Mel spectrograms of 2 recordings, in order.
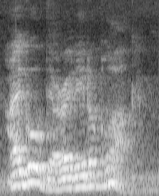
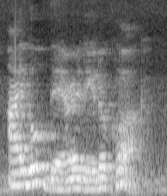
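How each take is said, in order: First: The words run together with linked sounds. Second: The same.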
